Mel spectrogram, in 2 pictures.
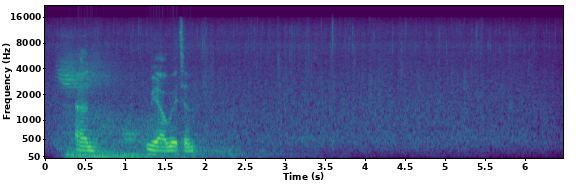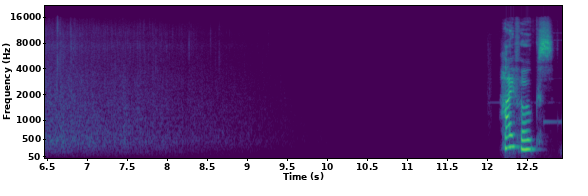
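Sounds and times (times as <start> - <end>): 
steady rain falling: 0.0 - 9.8
speech: 0.4 - 2.0, 12.3 - 12.9.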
